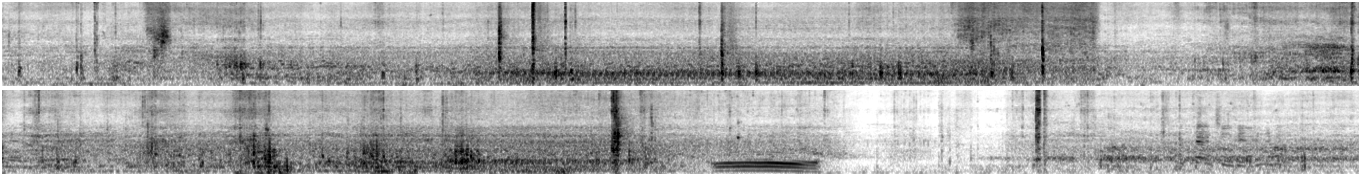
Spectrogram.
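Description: Skateboard wheels rolling on concrete in a steady rumble, broken by several sharp clacks of the board hitting the ground.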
